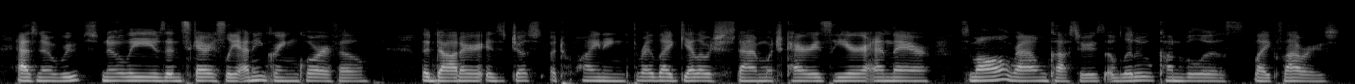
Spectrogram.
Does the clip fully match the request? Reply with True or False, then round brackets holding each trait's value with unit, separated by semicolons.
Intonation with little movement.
True (1.2 semitones)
